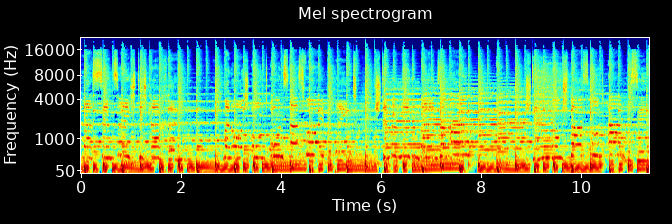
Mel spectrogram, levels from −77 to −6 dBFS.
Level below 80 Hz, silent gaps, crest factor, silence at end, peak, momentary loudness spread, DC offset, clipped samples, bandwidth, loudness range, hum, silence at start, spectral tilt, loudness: -20 dBFS; none; 12 dB; 0 s; 0 dBFS; 3 LU; under 0.1%; under 0.1%; over 20 kHz; 1 LU; none; 0 s; -4.5 dB/octave; -12 LUFS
